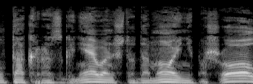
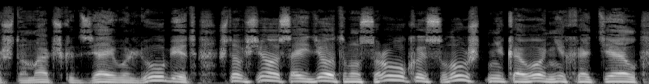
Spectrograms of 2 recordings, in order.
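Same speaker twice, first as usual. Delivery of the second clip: ordinary delivery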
